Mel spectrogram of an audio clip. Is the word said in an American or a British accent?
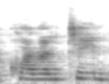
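British. The word is said in a British accent. "or the British"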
